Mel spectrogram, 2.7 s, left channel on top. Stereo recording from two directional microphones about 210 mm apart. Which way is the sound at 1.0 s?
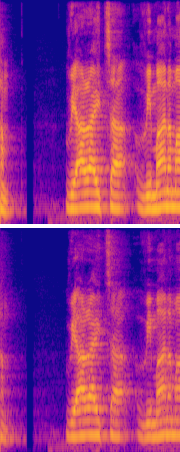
35° left (ahead or behind).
